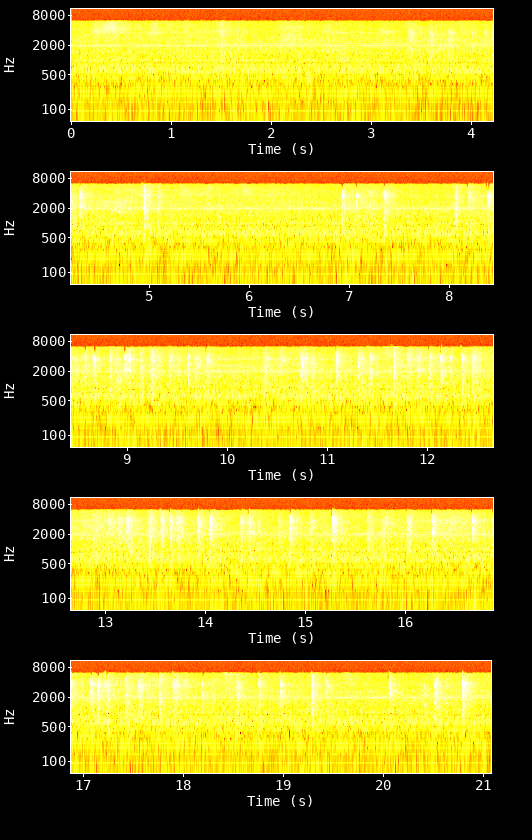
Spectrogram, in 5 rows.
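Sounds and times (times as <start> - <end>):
low steady hum: 0.0 - 21.0
typing on computer keyboard: 3.4 - 5.2, 6.9 - 21.0.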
